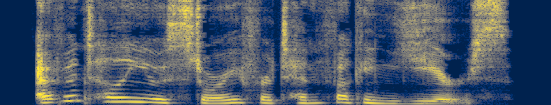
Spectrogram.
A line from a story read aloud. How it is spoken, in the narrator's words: Pete snaps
